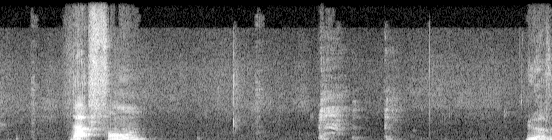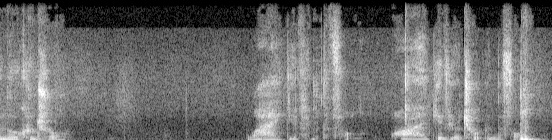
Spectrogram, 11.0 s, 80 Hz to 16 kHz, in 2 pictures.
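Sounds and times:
person coughing: 3.2 - 4.1.

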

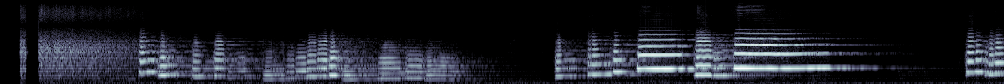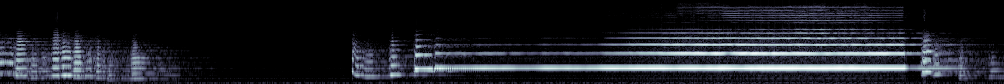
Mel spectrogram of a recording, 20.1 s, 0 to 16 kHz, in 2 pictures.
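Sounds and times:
jazz trumpet playing: 1.3 - 11.9, 13.6 - 20.0.

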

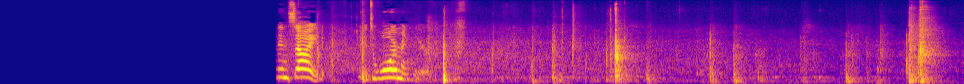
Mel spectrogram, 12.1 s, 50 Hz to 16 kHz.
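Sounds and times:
footsteps: 3.8 - 11.5.

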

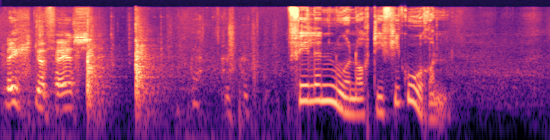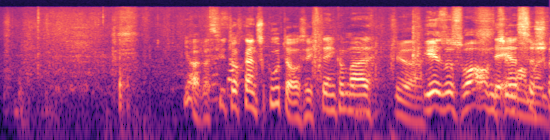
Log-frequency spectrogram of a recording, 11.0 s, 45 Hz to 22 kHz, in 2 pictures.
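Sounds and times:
hammer knocking on wood: 0.8 - 1.7.

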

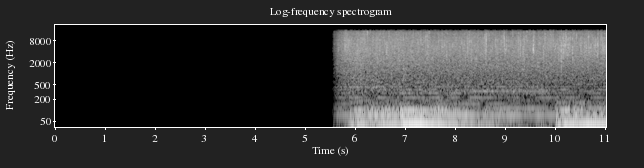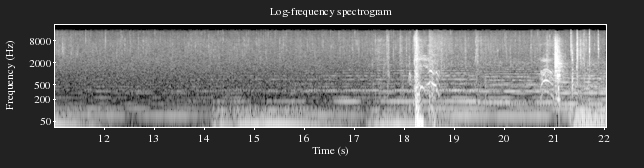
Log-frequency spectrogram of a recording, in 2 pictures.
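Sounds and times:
heavy rain falling: 5.6 - 22.0
low background music: 5.6 - 22.0.

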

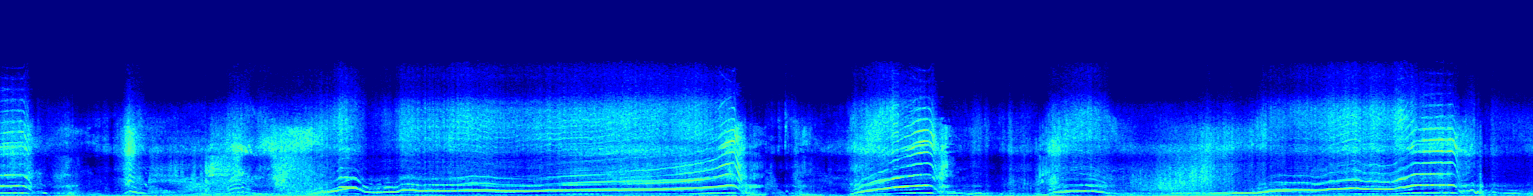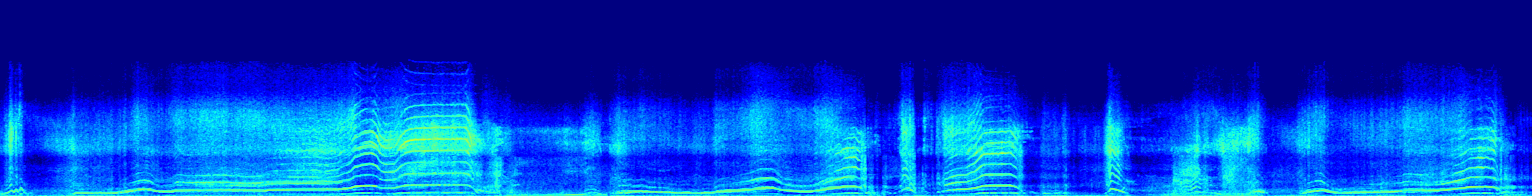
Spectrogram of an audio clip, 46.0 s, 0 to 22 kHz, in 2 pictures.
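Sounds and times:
drone motors whining: 0.0 - 45.9.

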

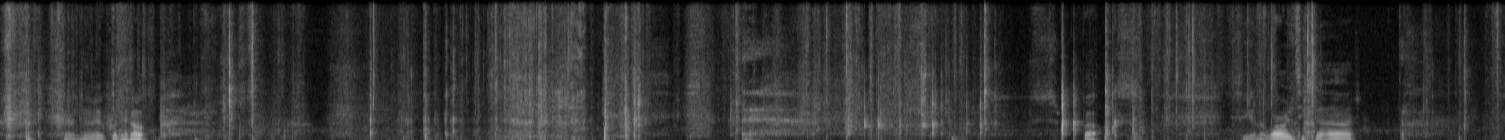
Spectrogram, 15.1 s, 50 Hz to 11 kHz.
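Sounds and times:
paper leaflets shuffled: 0.0 - 10.0, 11.1 - 13.3.

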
